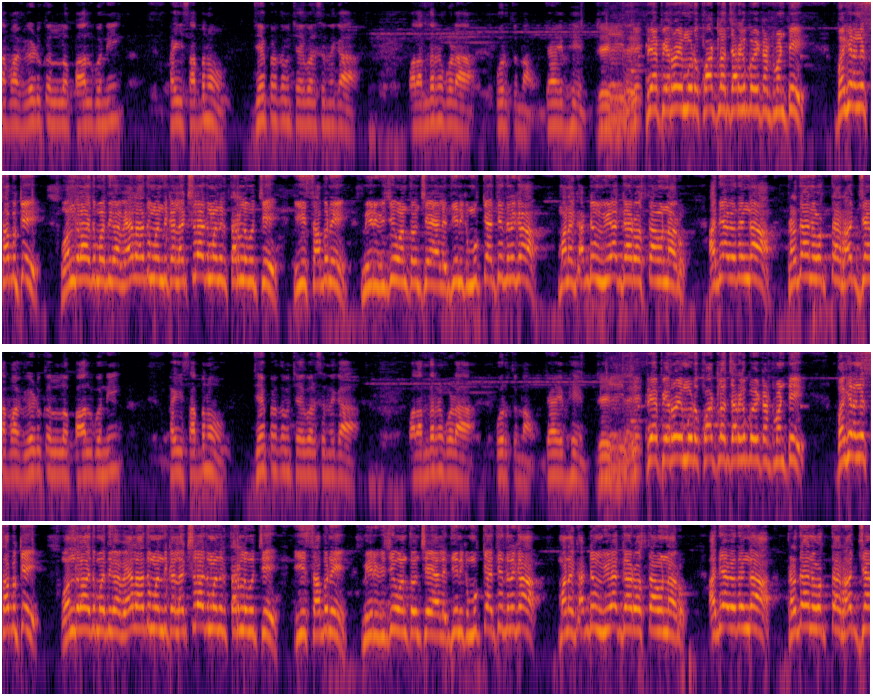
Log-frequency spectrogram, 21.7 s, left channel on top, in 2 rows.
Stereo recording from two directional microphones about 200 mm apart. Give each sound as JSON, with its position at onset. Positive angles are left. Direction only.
{"t": 0.0, "sound": "a man's voice", "side_deg": 0}
{"t": 7.6, "sound": "a man's voice", "side_deg": 20}
{"t": 8.0, "sound": "a man's voice", "side_deg": 0}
